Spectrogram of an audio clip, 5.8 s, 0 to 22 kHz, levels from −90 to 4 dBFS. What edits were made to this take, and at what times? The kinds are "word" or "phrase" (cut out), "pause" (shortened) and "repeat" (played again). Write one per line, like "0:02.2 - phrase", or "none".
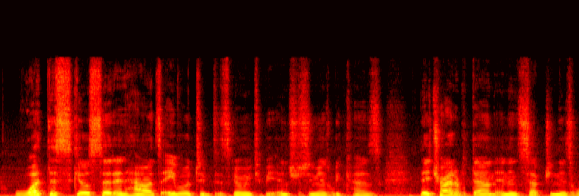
0:02.1 - word
0:03.3 - word
0:04.6 - word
